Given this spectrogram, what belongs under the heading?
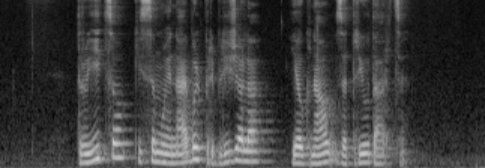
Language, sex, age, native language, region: Slovenian, female, 50-59, Slovenian, Central Slovenia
